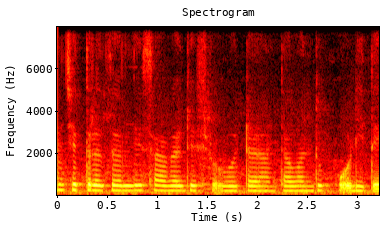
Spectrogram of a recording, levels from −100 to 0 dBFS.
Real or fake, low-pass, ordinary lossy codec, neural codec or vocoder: real; none; none; none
